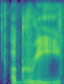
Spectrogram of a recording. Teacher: Agree comes down, agree, and it gets stretched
